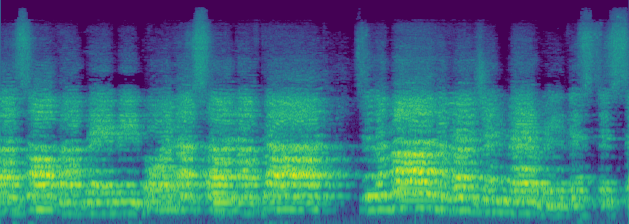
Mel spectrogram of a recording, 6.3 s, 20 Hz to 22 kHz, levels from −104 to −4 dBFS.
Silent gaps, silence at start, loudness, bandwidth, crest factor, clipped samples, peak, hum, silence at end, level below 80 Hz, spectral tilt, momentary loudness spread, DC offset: none; 0 s; -17 LUFS; 17.5 kHz; 18 dB; under 0.1%; 0 dBFS; none; 0 s; -68 dBFS; -3.5 dB/octave; 12 LU; under 0.1%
